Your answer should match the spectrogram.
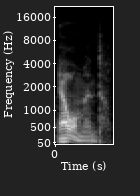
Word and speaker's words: LMNT: It's called LMNT. It's spelled element, like L-M-N, the letter T.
